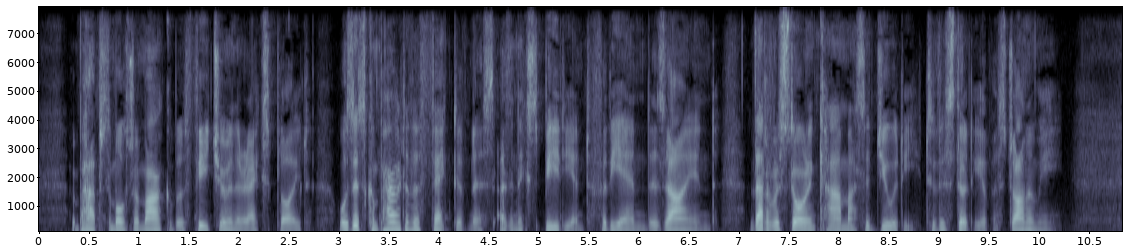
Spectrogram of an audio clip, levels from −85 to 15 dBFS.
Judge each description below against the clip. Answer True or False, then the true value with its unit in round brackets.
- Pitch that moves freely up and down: True (6.1 semitones)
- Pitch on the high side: False (100 Hz)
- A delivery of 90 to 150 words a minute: False (160 wpm)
